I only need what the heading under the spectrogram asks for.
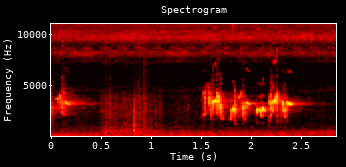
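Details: Sooty-headed bulbul, a wild bird targeted for trapping, giving a quick burst of five or six bubbly, warbled notes after an earlier single short note and faint wing flutters.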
